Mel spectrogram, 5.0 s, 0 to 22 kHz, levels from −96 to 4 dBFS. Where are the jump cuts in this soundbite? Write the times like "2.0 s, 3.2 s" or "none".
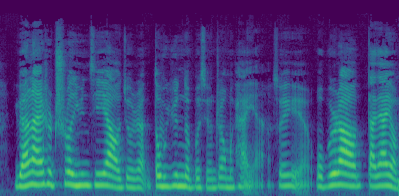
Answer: none

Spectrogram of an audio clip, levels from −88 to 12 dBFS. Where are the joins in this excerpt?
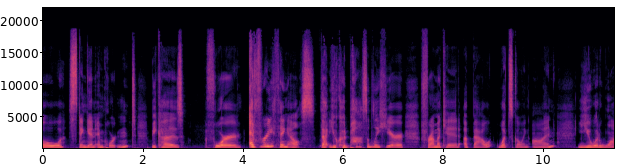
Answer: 4.1 s

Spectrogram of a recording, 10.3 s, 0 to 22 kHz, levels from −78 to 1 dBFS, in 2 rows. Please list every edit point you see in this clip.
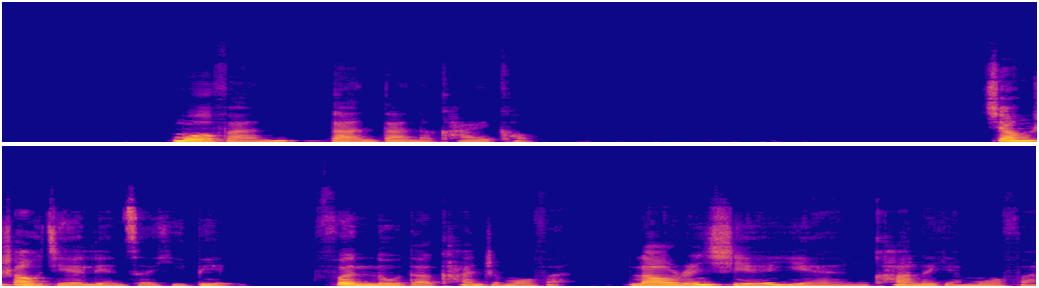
8.2 s

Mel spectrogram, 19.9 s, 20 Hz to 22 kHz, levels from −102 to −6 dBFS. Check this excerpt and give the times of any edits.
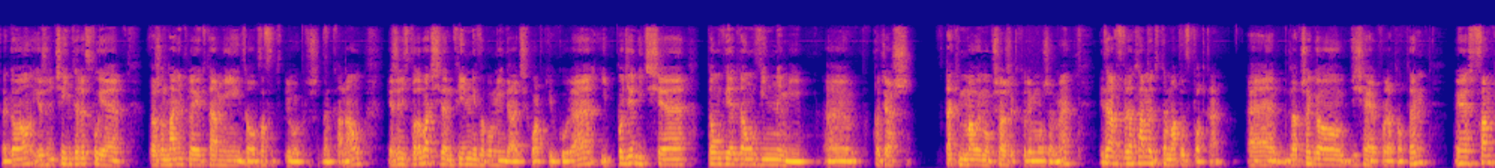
3.3 s, 11.7 s

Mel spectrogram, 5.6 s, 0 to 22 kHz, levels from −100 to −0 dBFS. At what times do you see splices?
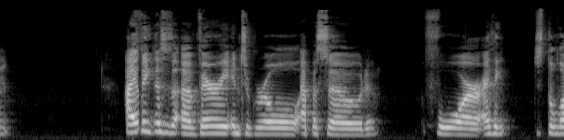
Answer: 1.3 s, 3.0 s

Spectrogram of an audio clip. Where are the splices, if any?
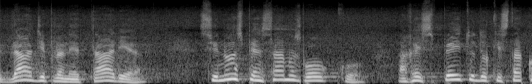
3.0 s

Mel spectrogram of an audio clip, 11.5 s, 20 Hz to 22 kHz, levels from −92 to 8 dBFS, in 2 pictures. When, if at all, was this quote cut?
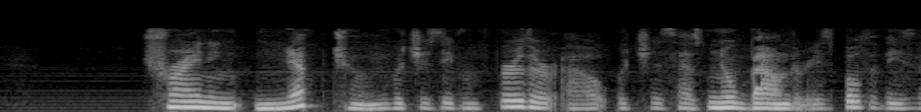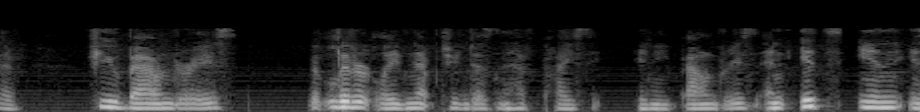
none

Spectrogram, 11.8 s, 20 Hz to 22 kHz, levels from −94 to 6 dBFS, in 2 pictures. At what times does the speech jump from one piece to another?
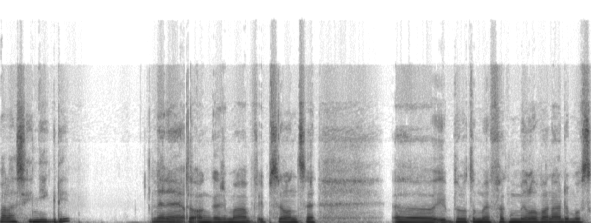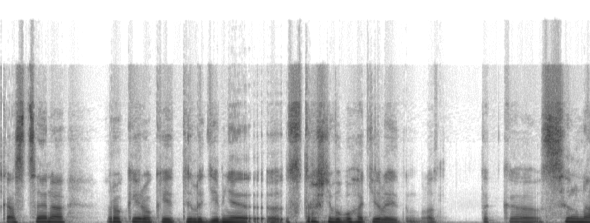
1.8 s

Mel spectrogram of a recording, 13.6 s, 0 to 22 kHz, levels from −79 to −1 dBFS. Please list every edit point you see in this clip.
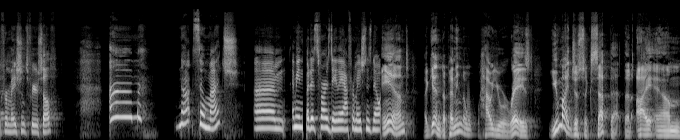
6.0 s, 7.6 s

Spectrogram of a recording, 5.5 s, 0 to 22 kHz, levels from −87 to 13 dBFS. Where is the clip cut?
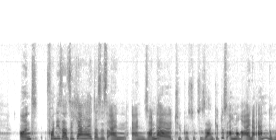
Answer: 2.6 s

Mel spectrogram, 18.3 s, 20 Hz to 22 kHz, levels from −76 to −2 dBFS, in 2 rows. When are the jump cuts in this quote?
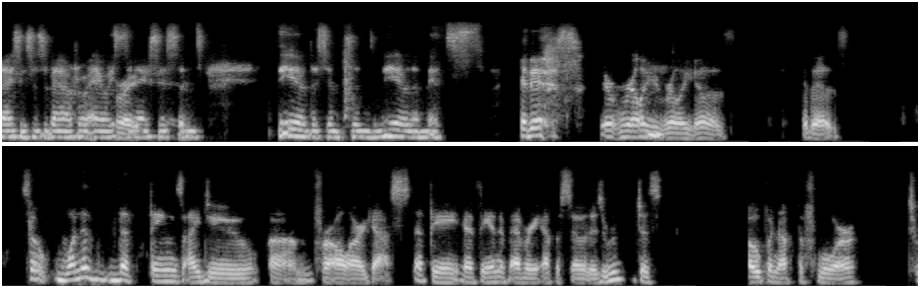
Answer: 5.0 s

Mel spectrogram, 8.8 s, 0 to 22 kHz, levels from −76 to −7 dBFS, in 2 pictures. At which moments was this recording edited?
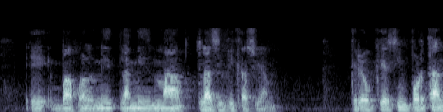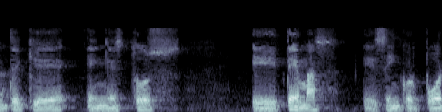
none

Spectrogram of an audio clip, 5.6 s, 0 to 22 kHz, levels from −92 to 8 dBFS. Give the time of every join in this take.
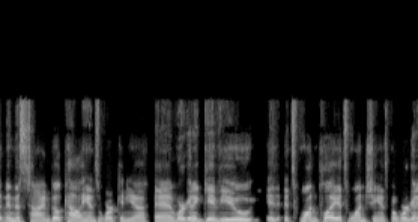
2.0 s

